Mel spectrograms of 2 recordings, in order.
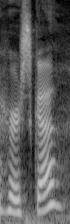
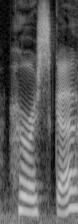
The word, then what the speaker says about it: Heriska: We went from Melissa Herska from Catholic Charities. You want to try again? Heriska. There you go. I mispronounced her name.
